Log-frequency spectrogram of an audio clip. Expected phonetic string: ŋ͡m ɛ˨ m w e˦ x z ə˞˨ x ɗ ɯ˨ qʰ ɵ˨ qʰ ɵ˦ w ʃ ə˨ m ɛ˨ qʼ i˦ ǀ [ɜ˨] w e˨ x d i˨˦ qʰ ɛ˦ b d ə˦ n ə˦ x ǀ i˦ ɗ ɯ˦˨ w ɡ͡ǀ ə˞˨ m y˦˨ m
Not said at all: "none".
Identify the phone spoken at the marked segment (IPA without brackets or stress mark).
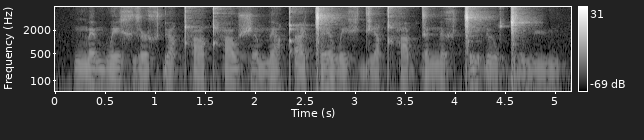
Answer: ɛ˨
